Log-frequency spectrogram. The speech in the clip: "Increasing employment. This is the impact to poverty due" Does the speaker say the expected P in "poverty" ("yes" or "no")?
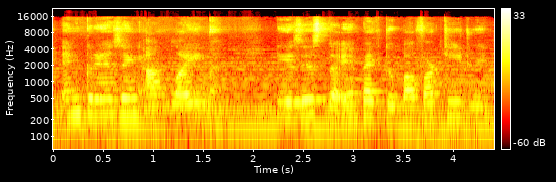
no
